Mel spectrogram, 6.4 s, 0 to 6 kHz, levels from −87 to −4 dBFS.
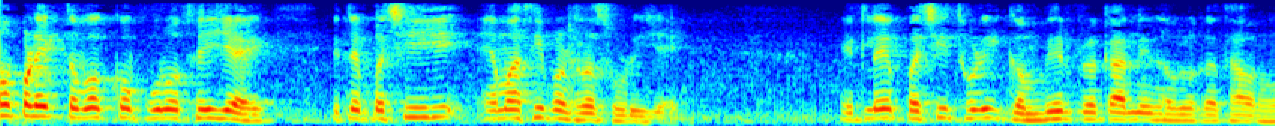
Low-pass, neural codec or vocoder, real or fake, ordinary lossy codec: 5.4 kHz; vocoder, 22.05 kHz, 80 mel bands, WaveNeXt; fake; MP3, 32 kbps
